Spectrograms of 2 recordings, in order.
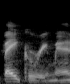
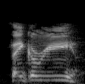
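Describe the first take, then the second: First: Said in the usual way. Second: High, loud mock outburst; exclaiming. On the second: Real, not acted. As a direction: belt out the word Fakery!. Streamer calling the video fake.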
